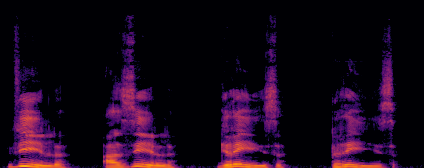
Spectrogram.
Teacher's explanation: So the E is barely there. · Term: schwa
